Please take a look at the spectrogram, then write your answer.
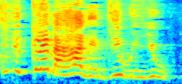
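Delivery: ordinary delivery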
